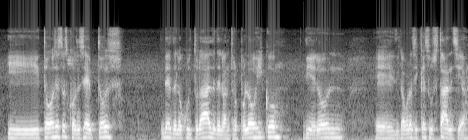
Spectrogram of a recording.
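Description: In an Antioquian accent, the speaker talks at a very slow pace with monotone, flat intonation. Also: man, fairly low pitch for a man. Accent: Colombian paisa (Antioquia). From Medellín, Colombia. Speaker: cook and community organizer. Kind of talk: personal testimony and talk. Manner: halting, with fillers.

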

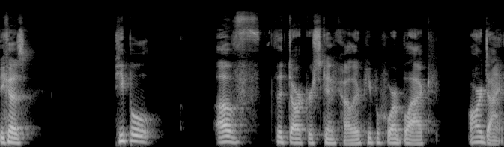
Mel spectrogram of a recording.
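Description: In a very clean recording with a silent background, a man speaks energetically at a medium pitch with ordinary pitch variation, leaving long, frequent pauses. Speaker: podcast host. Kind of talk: casual solo podcast monologue. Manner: fast talker, mumbles; energetic on topics.

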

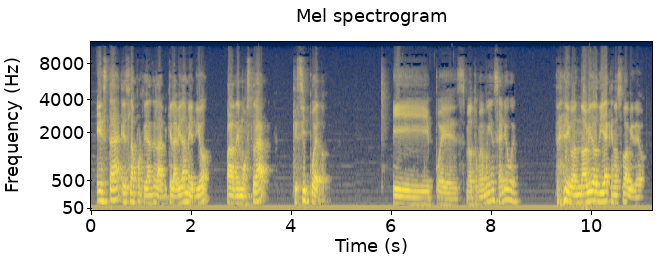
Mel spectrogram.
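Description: With an animated tone and ordinary pitch variation, the speaker moves at a moderate pace, leaving long, frequent pauses amid audible room echo. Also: man, medium pitch for a man. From Guadalajara, Jalisco, Mexico. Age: 20s. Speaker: TikToker and voice actor. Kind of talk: casual interview chat.

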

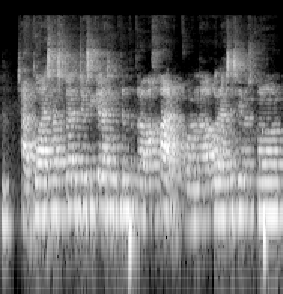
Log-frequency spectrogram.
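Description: A woman speaks at a very fast pace in a fairly high voice. Room echo is audible. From Spain, outside Madrid. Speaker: marketing expert and gym co-owner. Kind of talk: casual interview chat. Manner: animated, laughs often.

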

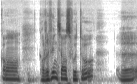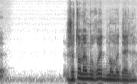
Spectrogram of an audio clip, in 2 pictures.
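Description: A man talks slowly with long, frequent pauses in a fairly high voice with a dark, mellow tone. His delivery is somewhat breathy, with ordinary pitch variation. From Brittany, France (Brest). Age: 60s. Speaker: portrait photographer. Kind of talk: interview. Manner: halting, repeats words.

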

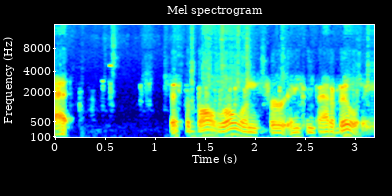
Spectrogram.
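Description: A man talks at a fairly quick pace in a medium-pitched voice with vocal fry. His pitch swings very widely. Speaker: caller. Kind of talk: advice giving, casual. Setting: phone call.

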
